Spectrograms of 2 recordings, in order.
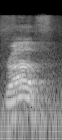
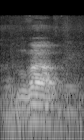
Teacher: Remember that the R is guttural. The R, the resh, is guttural, which means what? Comes from the back of the throat.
